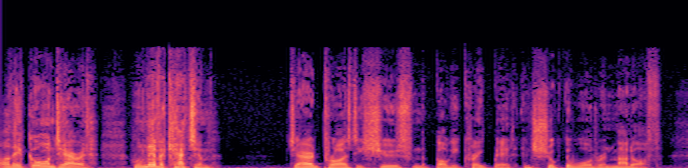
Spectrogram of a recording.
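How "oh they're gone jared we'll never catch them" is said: panting, breathless, much higher. Narrator reading a tired man's line after a chase, panting, out of breath. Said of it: "panting to catch his breath".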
